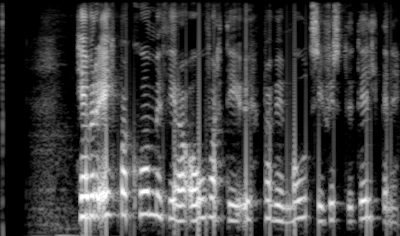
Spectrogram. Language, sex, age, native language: Icelandic, female, 30-39, Icelandic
